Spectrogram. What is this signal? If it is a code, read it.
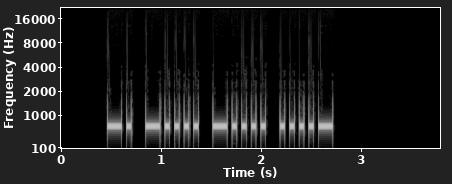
Morse code, heard as a keyed tone, about 25 wpm, 700 Hz. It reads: N664
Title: All Cut Numbers - 4-Digit 25wpm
